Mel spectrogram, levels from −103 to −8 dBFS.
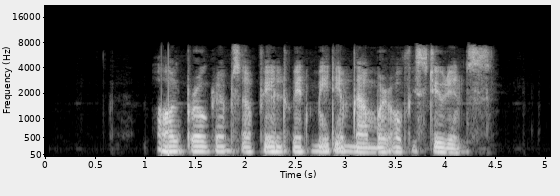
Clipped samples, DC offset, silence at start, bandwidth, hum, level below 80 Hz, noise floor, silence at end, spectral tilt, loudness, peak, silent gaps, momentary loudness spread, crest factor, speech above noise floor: under 0.1%; under 0.1%; 1.15 s; 7.8 kHz; none; -52 dBFS; -85 dBFS; 0.6 s; -5 dB/octave; -24 LUFS; -6 dBFS; none; 7 LU; 20 dB; 62 dB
